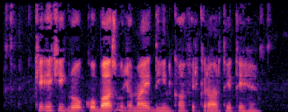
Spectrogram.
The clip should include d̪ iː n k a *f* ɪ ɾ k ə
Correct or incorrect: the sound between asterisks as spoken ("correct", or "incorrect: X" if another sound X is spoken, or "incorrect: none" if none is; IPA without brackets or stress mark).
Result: correct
